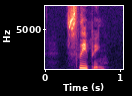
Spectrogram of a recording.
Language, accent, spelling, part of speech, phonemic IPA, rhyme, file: English, US, sleeping, verb / adjective / noun, /ˈsliːpɪŋ/, -iːpɪŋ, En-us-sleeping.ogg
- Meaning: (verb) present participle and gerund of sleep; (adjective) 1. Asleep 2. Used for sleep; used to produce sleep; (noun) The state of being asleep, or an instance of this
